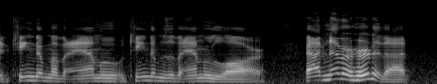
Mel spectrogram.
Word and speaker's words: Amalur: Kingdoms of Amular. Oh, that's how you say it. Kingdoms of Amular.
